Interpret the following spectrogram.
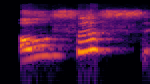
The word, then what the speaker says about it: Ölsüss: and today I am here with Sonya from Alsace is that how you pronounce the name of your brand Sonya yes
